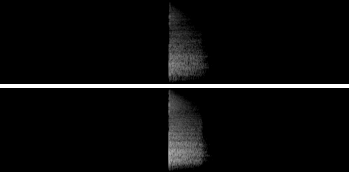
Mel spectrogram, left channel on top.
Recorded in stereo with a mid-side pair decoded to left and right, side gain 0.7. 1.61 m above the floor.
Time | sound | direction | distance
1.7 | a clap | 55° right | 0.6 m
